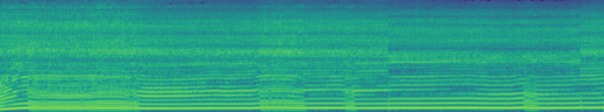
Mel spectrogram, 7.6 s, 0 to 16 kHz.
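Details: Homelite Super XL-925 82cc vintage two-stroke chainsaw, governor blocked off, dull chain with shallow rakers: high steady scream with brief dips and quick recoveries; too lean on low-speed circuit, richened about a quarter turn.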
